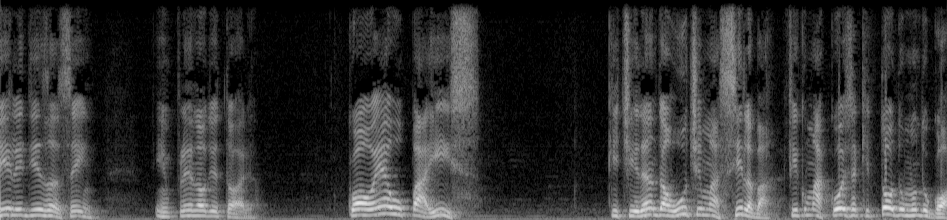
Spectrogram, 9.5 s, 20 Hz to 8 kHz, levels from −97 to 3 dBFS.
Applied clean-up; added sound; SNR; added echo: none; none; none; none.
